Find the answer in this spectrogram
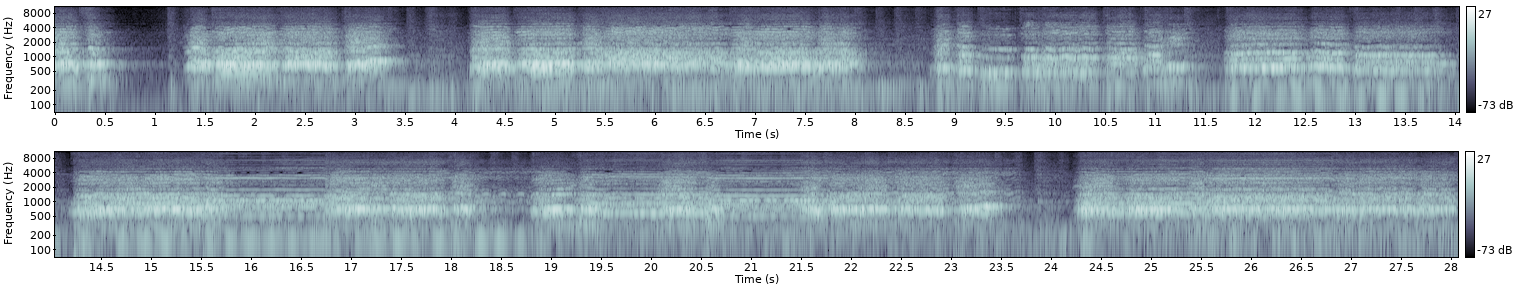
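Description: Kapa haka group of men and women singing a waiata tira, a choral piece in te reo Māori, in full voice, in long phrases with short breaks between them.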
